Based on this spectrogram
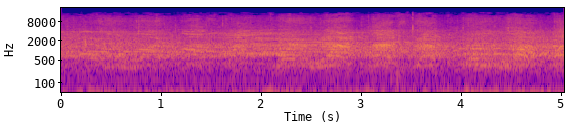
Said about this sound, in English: And all the cheering.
